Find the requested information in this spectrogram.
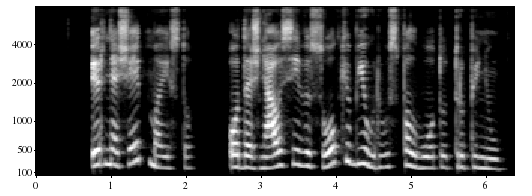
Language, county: Lithuanian, Alytus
